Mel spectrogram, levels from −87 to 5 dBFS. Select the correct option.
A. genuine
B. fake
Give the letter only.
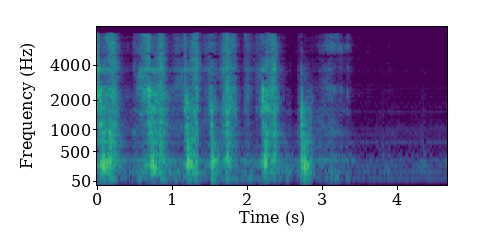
B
